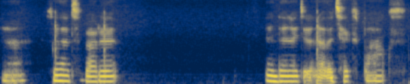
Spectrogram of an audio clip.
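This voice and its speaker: Gravelly-voiced woman thinking aloud. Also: lowish voice, level tone, measured pace, mellow, slight background noise. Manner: casual, hesitant, thinking aloud with many fillers. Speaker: software tutorial host. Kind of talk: screen-recorded tutorial.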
